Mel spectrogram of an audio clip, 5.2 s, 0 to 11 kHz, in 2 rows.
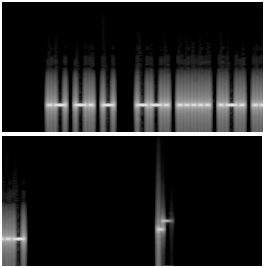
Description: Morse code, heard as a keyed tone, about 34 wpm, 700 Hz. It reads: ANT G5RV
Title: Common QSO Phrases 35wpm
